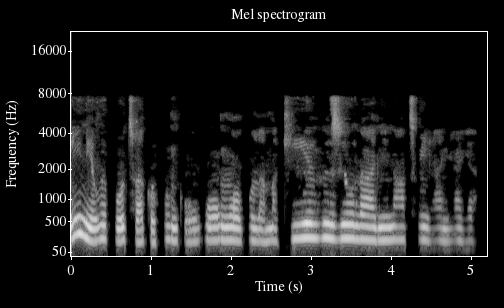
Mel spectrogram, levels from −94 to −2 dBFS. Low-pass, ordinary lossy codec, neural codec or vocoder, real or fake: none; none; none; real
